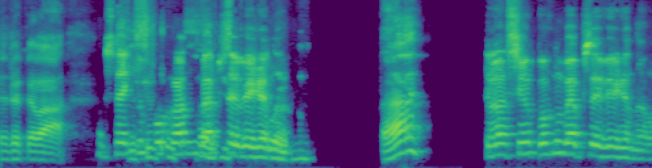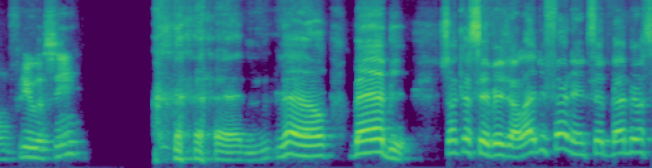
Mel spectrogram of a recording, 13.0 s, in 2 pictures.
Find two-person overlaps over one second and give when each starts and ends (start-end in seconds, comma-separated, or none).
1.2-2.9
